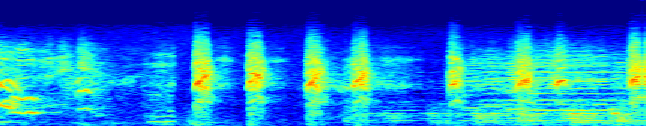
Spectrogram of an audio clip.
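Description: A dog giving four short, sharp yelps in quick succession, followed by orchestral music coming in about three seconds in.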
